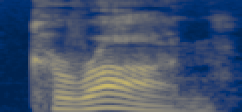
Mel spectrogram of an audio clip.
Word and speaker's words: Quran: It's pronounced Quran.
